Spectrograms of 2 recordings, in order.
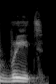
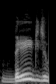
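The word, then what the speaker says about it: bridge: এখানে আমাদের tips use করতে হবে যে শব্দের শেষে যদি ডিজিই থাকে তাহলে আমরা তার জন্য বর্গীয় জো বসাবো।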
